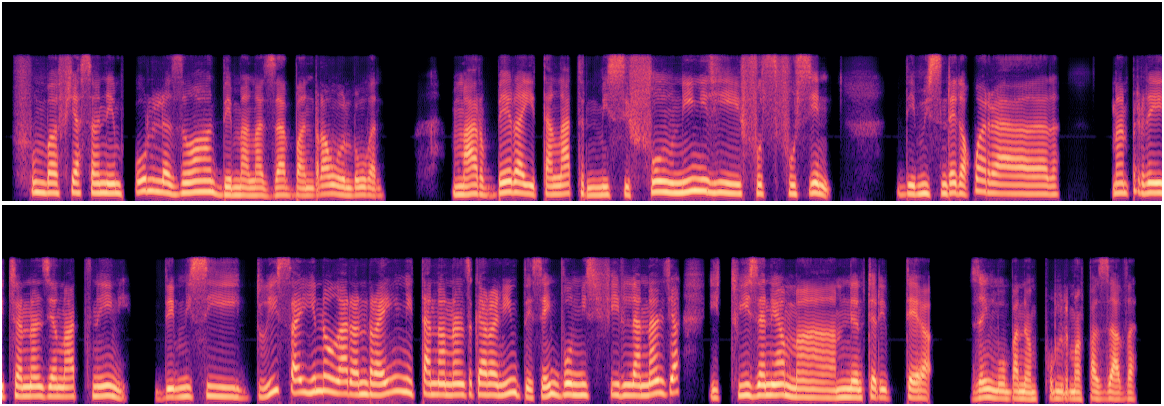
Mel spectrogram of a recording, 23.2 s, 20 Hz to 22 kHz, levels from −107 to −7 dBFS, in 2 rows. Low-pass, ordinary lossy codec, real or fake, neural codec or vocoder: 7.2 kHz; none; fake; codec, 16 kHz, 1 kbps, X-Codec, HuBERT features, trained on LibriSpeech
